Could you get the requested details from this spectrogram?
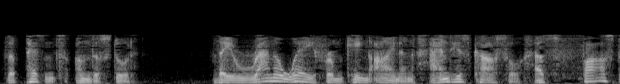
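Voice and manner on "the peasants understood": ordinary delivery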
